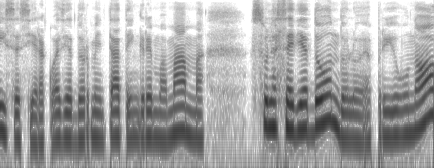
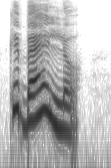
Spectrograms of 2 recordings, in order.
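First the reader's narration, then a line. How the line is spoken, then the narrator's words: Exclaimed. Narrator (Italian): esclamò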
